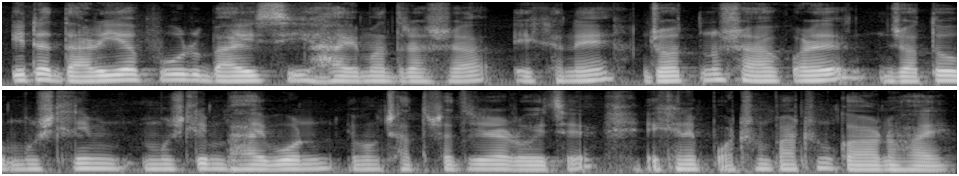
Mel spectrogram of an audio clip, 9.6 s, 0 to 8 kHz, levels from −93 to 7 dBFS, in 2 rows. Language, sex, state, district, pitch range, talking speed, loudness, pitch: Bengali, male, West Bengal, Malda, 120-135 Hz, 145 wpm, -19 LUFS, 125 Hz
